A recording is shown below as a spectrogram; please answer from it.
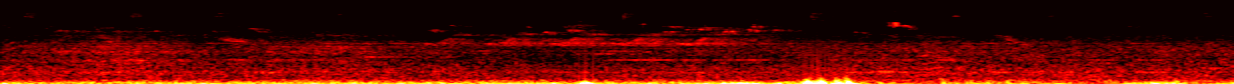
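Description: Outdoor ambience of faint bird chirps over a steady low rumble, with two short thumps about three and four seconds in, the second the loudest.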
